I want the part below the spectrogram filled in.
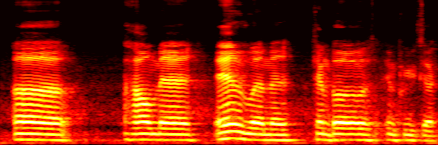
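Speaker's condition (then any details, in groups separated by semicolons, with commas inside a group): Tongue cancer surgery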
